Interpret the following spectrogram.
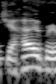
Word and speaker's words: Jehovah: So when you see those 4 letters, the JWHW, is the J pronounced as a I or a Y, as in Yahweh? But up to the 1900s, most people in the West pronounced it J.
